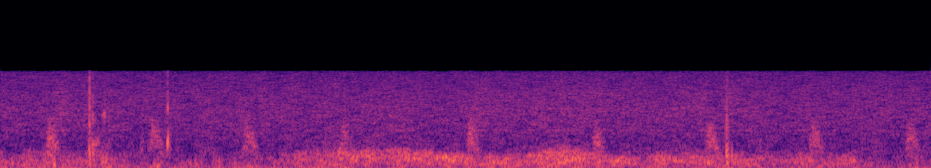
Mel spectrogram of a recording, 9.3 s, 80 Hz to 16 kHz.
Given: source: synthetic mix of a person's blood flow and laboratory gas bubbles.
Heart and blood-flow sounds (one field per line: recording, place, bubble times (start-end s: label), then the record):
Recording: Doppler ultrasound of blood flow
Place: subclavian vein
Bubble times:
0.86-1.10 s: bubbles
1.63-1.72 s: bubbles
7.22-7.35 s: bubbles
From the record:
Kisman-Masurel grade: 122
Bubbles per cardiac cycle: 1 to 2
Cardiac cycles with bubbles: 10 to 50%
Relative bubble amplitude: moderate (0.250 to 0.450)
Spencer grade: 2 (many but less than half of the cardiac periods contain bubble signals, singularly or in groups)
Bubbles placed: anywhere in the cardiac cycle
